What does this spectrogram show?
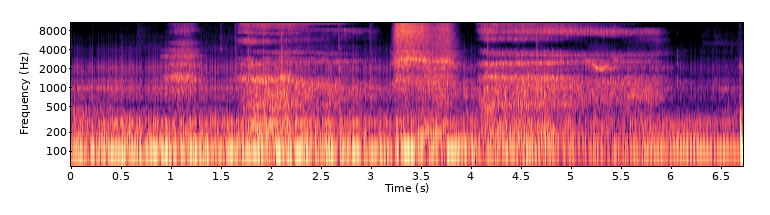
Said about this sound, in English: Heavy breathing slowly filled the silence.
